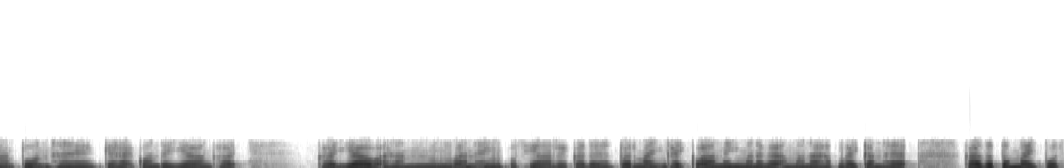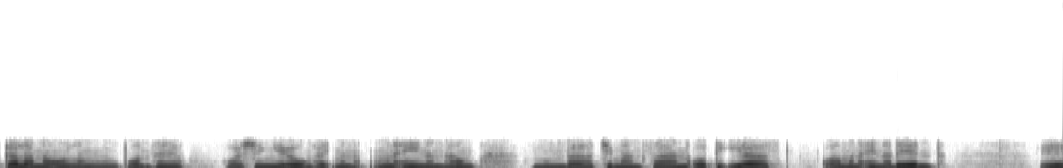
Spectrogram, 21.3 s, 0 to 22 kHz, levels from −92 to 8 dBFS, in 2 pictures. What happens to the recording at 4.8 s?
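Robotic sound from repeated short buffers runs from 4.26 s to 5.55 s, covering the 4.8 s mark. The likely cause is new audio arriving too slowly, so the playback side keeps looping a short slice, roughly 10.7 ms long, while most of the real speech in that stretch is skipped. Those repeats impose a fixed pitch of about 93.8 Hz, so the speech becomes a rigid, metallic buzz that only loosely follows its original shape. Underneath, the iLBC codec's narrowband, slightly rough quality is also present at this point.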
